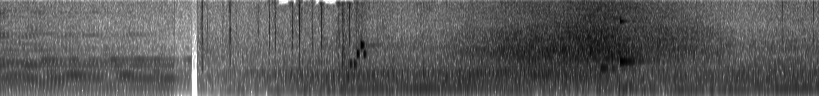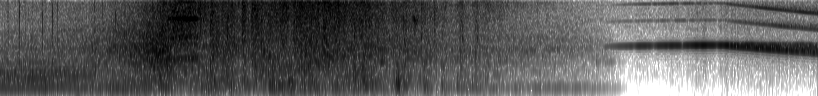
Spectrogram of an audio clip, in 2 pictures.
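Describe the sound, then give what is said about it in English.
A car drives along with a steady, rushing road noise that swells and fades for several seconds, then an emergency siren begins with a rising wail and holds its tone at the end. “These are the sounds of someone taking their eyes off the road.”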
